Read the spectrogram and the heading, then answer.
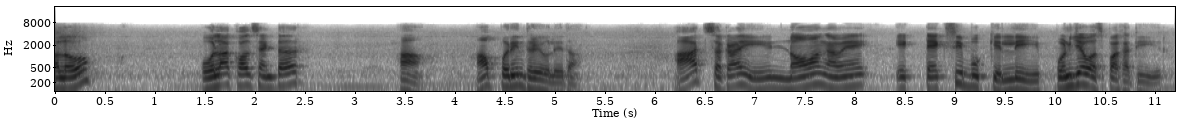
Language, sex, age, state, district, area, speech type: Goan Konkani, male, 45-60, Goa, Bardez, urban, spontaneous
